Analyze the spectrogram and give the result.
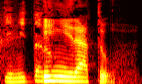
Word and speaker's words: Iñárritu: So this year, it's Iñárritu. Mm. Am I saying that right? – Iñárritu.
